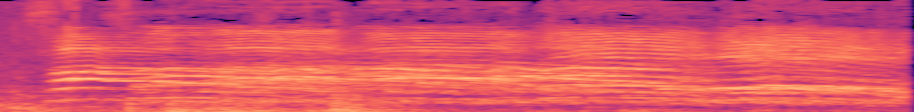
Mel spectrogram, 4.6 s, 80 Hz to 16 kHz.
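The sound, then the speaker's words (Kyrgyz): Schoolchildren shout together in a first-grade classroom at a village secondary school, a loud, sustained chorus of young voices that starts abruptly and carries on without a break. “Саламатсыңарбы балдар? Бул Чоңалайдагы Буркан суу орто мектебинин 1-чи класстын окуучулары.”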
